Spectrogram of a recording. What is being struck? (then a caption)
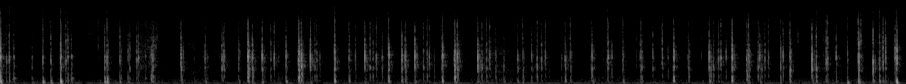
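Small paperboard box. Fingertips and nails tap, scratch and handle a small, hollow, green and yellow printed paperboard crayon box held in both hands close to the microphone. Dozens of quick, dry, papery taps and crinkly scratches come in an uneven, steady stream, each dying away almost at once over a quiet background.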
